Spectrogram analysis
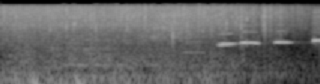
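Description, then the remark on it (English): Beef burger patties, made to order from whole cuts of beef from farms across Britain and Ireland with salt and pepper, sizzle with a steady, dense hiss and crackle, joined toward the end by a few short, rising high-pitched whistling tones. “That sizzle speaks louder than words.”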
